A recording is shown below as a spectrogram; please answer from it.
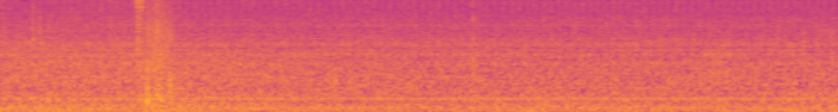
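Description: A car engine idling steadily, with one sharp click just under a second in.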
